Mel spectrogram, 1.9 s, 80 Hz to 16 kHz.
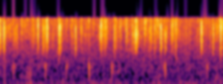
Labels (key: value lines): label: biophony, pulse
recorder: SoundTrap 300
